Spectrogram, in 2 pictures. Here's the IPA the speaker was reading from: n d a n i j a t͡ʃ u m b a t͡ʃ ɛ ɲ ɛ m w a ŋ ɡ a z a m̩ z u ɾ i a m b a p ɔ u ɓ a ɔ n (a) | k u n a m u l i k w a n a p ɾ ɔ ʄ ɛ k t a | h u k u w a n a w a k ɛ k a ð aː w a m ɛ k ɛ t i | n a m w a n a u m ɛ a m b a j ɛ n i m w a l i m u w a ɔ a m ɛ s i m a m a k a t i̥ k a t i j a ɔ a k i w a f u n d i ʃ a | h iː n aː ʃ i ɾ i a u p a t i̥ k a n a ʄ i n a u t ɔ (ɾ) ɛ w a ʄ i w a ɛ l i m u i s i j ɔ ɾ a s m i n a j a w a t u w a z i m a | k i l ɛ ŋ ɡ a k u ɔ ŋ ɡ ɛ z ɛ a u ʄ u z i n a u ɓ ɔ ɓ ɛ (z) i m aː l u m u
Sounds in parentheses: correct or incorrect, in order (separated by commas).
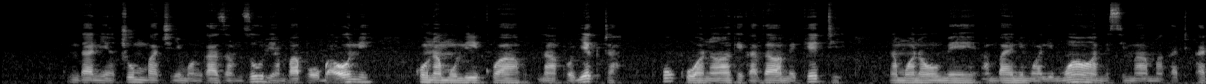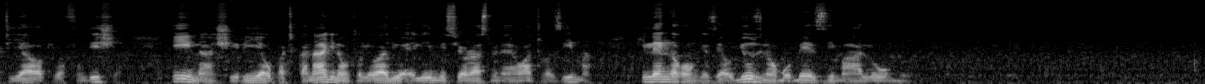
incorrect, incorrect, correct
